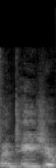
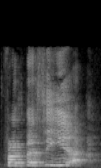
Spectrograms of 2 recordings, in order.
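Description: First: It is pronounced with an English accent. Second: It is pronounced with a Spanish accent. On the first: "I'm just pronouncing it in English" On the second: "If I was Spanish, I'd say"

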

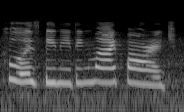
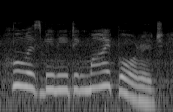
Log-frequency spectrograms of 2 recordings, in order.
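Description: First: It is said in a tiny, squeaky voice. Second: It is said in a medium voice.

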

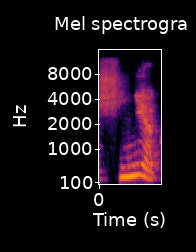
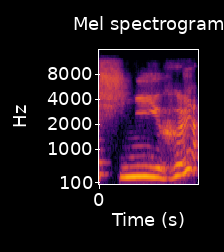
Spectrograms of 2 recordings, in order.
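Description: First: The vowel glides from 'ee' to 'eh'. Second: The vowel is a plain 'ee' sound. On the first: The speaker calls it right. "а «сніг», бо там іде «і», а потім іде «е»" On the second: The speaker calls it wrong. "І не «сніг»"

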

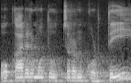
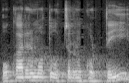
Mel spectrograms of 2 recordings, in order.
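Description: Both takes have the same delivery.

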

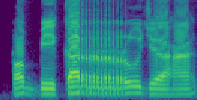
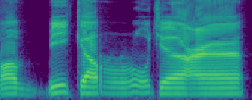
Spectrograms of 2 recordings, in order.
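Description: First: The r is trilled with many vibrations. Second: The r is trilled with few vibrations. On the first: The speaker calls it wrong. "Roknya tidak boleh banyak getaran. ... ini juga kurang tepat" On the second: The speaker calls it right. "getarannya sedikit"

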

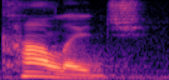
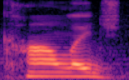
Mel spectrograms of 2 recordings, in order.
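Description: First: The L sound is clear and distinct. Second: The L sound is weak and unclear. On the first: The speaker calls it right. "L 발음이기 때문에 혀끝이 여러분 혀끝이 윗니 잇몸에 밀착되도록" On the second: The speaker calls it wrong. "college가 아니고"

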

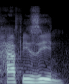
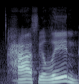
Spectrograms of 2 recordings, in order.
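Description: First: The first h sound is light and plain. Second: The first h sound is heavy and pressed. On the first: The speaker calls it wrong. "Jangan hafizin" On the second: The speaker calls it right. "Ha tebal tekan"

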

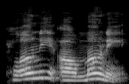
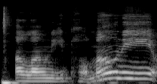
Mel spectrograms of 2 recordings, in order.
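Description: First: The name begins with a 'pl' sound. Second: The name begins with an 'a' sound. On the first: The speaker calls it right. "So it's Ploni Almoni" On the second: The speaker calls it wrong. "I think I may have said Aloni Palmoni"

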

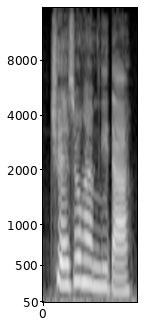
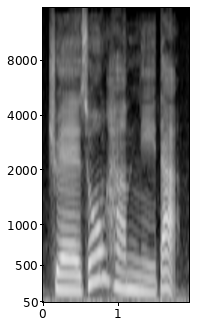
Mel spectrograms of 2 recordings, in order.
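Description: First: The phrase is said at a natural, normal speed. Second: The phrase is said slowly and carefully.

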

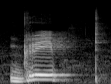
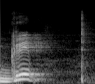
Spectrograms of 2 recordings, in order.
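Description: No difference in how they are said.

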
